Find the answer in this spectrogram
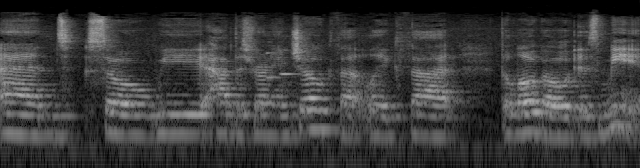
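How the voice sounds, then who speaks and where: A woman with a slight Canadian accent speaks at a medium pitch in a monotone, flat intonation. Audible room echo and noticeable background noise surround her voice. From Canada, Victoria, British Columbia. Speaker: college field hockey player. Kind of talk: casual interview.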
